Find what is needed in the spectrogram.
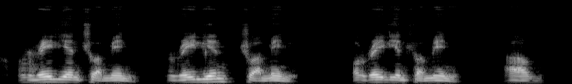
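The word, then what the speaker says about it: Aurélien Tchouaméni: Yes, I'm pronouncing it finally right. His name Aurelian Chouameni.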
